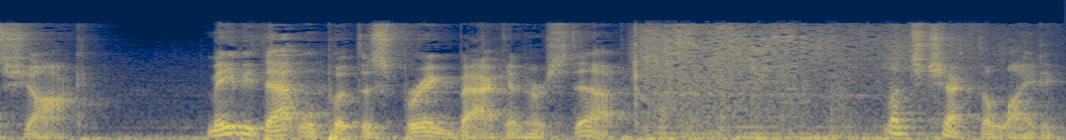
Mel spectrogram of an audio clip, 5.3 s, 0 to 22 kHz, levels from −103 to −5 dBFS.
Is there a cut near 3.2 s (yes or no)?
yes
